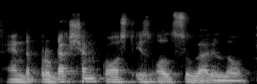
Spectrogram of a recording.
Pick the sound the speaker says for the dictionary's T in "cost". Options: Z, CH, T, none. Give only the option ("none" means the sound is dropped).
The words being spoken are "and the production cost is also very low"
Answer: T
